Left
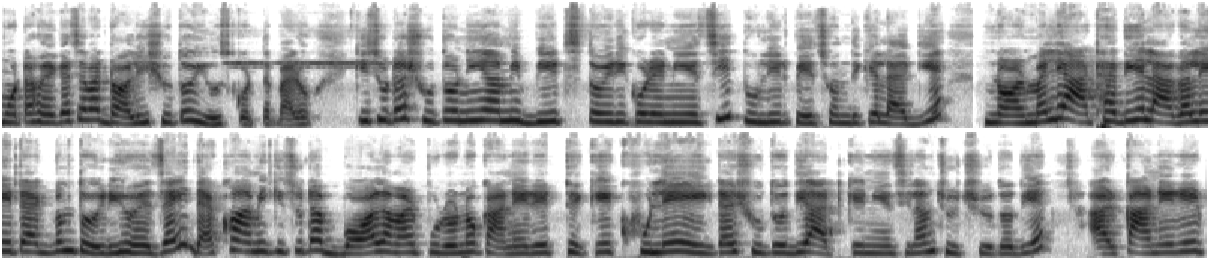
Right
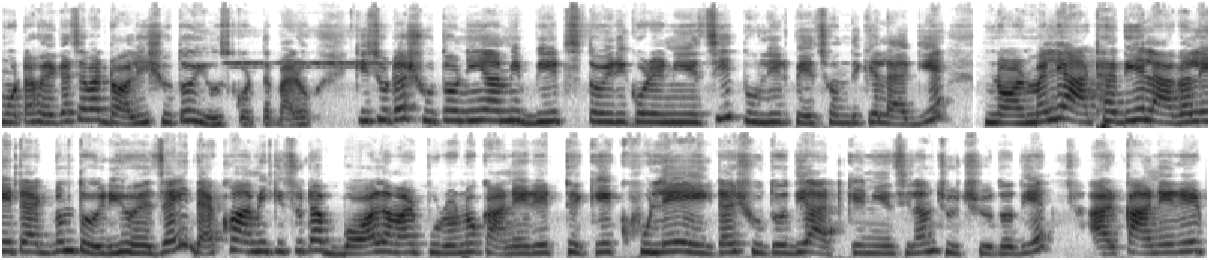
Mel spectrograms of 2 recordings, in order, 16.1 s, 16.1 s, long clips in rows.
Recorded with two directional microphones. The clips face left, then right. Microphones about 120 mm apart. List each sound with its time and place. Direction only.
0.0 s speech: 45° left (ahead or behind)
6.6 s speech: 30° left (ahead or behind)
